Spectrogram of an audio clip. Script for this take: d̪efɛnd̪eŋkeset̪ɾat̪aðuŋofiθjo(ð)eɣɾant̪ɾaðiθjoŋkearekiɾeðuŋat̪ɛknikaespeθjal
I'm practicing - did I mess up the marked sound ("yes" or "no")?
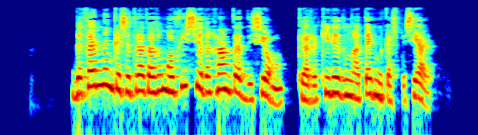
no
